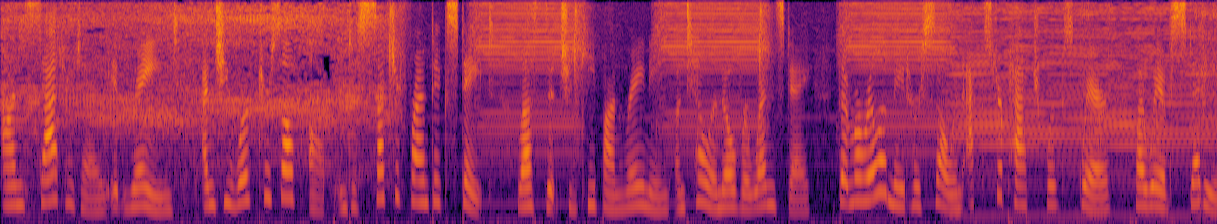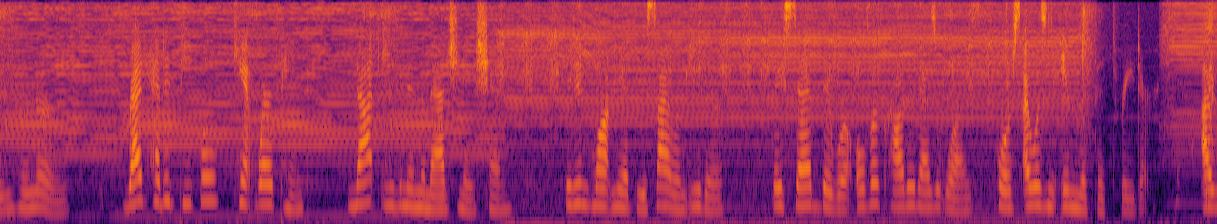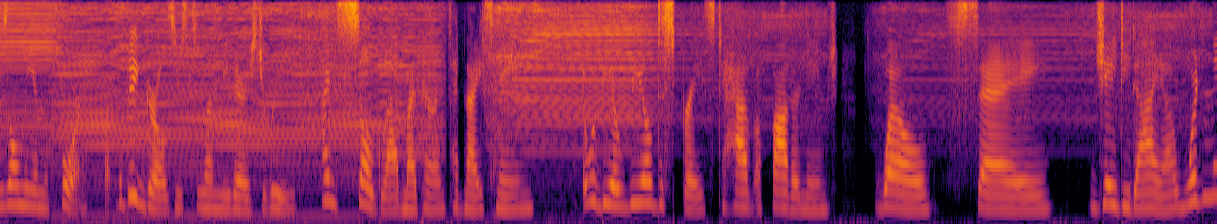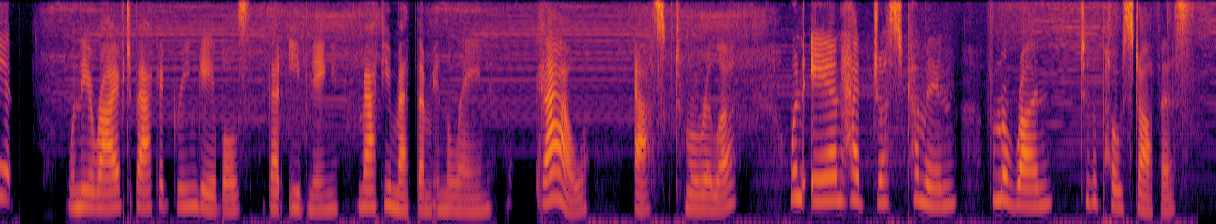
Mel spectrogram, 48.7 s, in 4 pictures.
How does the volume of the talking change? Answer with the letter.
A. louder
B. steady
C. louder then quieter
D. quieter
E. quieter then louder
B.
